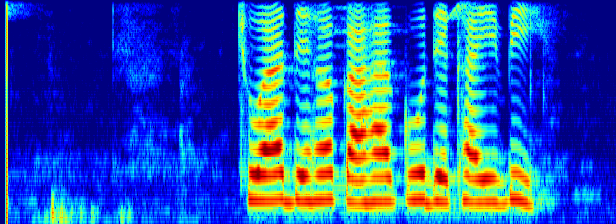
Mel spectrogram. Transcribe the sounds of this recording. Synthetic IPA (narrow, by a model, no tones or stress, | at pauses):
t͡ʃʰuwad̪eɦəkaɦakud̪ekʰaibʱi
